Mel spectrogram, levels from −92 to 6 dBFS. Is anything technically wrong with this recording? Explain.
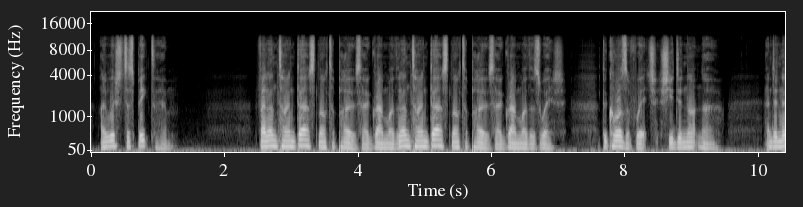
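Yes, there are two faults. Hard clipping runs through the whole recording. The speech has been driven about 8 dB past what some stage in the chain could pass, so the loudest peaks are sliced flat, around 2 percent of the samples. Those squared-off tops add high harmonics that were never in the source, so each emphatic syllable carries a brittle crackle, while quieter passages stay clean.

A stream segment is repeated from 4.60 s to 6.60 s. The player queued or fetched the same chunk of audio twice, so roughly 2.0 s of speech plays a second time and the clip runs about two seconds longer than it should. At the point where playback jumps back to the start of the duplicated section, a brief blip marks the discontinuity before the repeated material continues as though nothing happened.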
